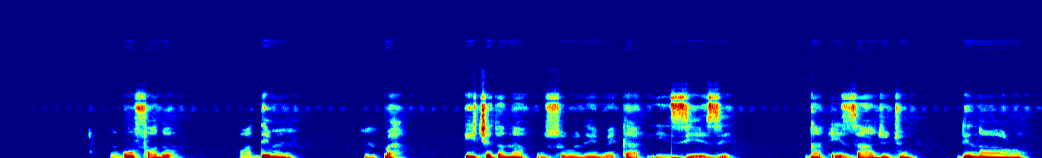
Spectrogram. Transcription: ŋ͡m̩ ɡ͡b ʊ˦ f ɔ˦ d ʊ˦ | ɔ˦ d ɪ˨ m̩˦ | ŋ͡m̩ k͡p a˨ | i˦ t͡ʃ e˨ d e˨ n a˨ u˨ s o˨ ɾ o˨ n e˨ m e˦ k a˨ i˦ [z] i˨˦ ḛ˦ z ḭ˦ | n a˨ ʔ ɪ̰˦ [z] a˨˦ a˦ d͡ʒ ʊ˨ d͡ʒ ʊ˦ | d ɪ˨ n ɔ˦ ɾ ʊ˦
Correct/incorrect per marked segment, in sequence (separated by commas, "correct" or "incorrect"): correct, correct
